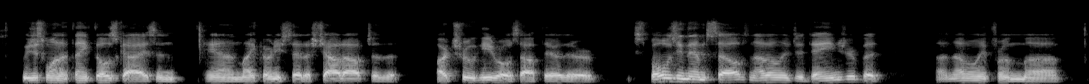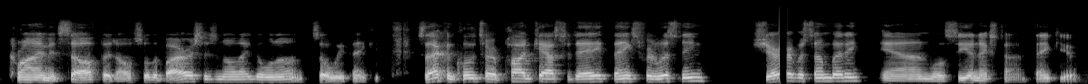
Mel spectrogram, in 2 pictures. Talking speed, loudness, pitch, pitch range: 200 wpm, -18 LUFS, 115 Hz, 90-150 Hz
